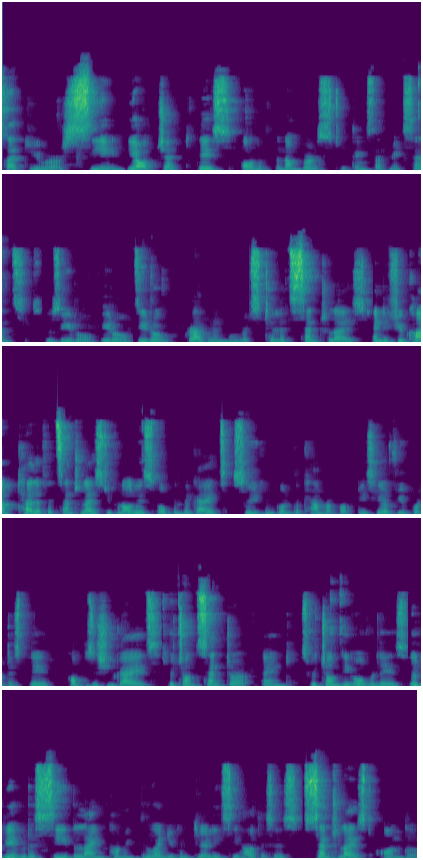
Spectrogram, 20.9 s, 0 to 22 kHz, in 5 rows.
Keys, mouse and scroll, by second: 1.5 shift+middle click, 2.6 click, 4.4-6.2 drag, 6.1 shift+middle click, 9.8 click, 12.3-12.8 scroll down 2, 13.2 drag, 13.4-14.0 scroll down 1, 14.0-14.5 scroll down 1, 14.6-15.0 drag, 16.6-17.0 drag.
